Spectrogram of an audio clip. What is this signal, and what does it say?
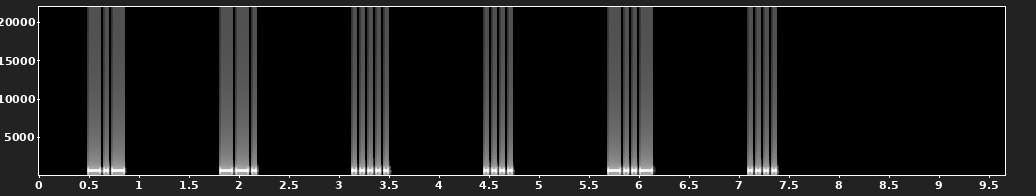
Morse code, heard as a keyed tone, about 30 wpm, spaced as for 8 wpm, 700 Hz. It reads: KG5HXH
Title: USA Call Signs - 8x Character Spacing - 30wpm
